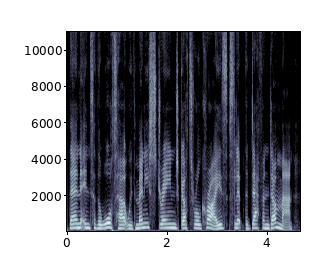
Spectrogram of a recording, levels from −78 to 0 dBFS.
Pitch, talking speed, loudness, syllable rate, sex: 205 Hz, 195 wpm, -16 LUFS, 5.1 syllables/s, female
